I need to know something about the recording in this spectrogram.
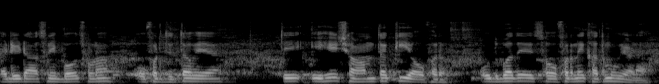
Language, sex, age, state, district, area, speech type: Punjabi, male, 30-45, Punjab, Bathinda, urban, spontaneous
